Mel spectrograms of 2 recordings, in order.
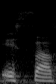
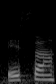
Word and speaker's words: Ishan: The Ishan, some people pronounce it as Ishan, some people say it's the Ishan tribe.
